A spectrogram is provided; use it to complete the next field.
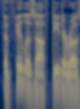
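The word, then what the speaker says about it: Diderot: I, your reverence, am like the filis of Dero 6. He pronounced the name to rhyme with rot.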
